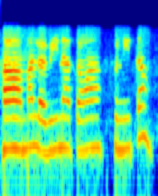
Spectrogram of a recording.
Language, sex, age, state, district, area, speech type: Sindhi, female, 30-45, Rajasthan, Ajmer, urban, conversation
